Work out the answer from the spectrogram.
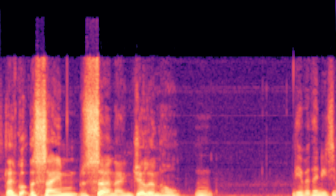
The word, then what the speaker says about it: Gyllenhaal: Jake Gyllenhaal. Yeah. It's a soft G.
